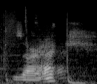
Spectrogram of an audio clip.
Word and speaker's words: Szarekh: the rightful commander of this deck, which is Zarek the Silent King. Spell it. SZAREKH. Zarek.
